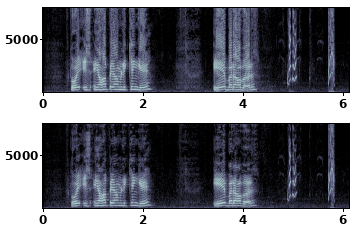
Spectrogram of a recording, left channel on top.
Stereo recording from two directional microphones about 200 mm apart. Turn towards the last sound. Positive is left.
turn(degrees=5)  # may be behind; listen again after turning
